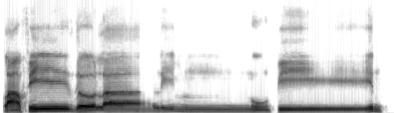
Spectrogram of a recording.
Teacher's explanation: nun sukun bertemu dengan huruf qaf bacaan ikhfa samar-samar bak sukun bacaan kolkolah dibaca memantul ditampakkan pantulannya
